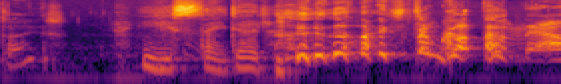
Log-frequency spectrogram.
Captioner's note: laughs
